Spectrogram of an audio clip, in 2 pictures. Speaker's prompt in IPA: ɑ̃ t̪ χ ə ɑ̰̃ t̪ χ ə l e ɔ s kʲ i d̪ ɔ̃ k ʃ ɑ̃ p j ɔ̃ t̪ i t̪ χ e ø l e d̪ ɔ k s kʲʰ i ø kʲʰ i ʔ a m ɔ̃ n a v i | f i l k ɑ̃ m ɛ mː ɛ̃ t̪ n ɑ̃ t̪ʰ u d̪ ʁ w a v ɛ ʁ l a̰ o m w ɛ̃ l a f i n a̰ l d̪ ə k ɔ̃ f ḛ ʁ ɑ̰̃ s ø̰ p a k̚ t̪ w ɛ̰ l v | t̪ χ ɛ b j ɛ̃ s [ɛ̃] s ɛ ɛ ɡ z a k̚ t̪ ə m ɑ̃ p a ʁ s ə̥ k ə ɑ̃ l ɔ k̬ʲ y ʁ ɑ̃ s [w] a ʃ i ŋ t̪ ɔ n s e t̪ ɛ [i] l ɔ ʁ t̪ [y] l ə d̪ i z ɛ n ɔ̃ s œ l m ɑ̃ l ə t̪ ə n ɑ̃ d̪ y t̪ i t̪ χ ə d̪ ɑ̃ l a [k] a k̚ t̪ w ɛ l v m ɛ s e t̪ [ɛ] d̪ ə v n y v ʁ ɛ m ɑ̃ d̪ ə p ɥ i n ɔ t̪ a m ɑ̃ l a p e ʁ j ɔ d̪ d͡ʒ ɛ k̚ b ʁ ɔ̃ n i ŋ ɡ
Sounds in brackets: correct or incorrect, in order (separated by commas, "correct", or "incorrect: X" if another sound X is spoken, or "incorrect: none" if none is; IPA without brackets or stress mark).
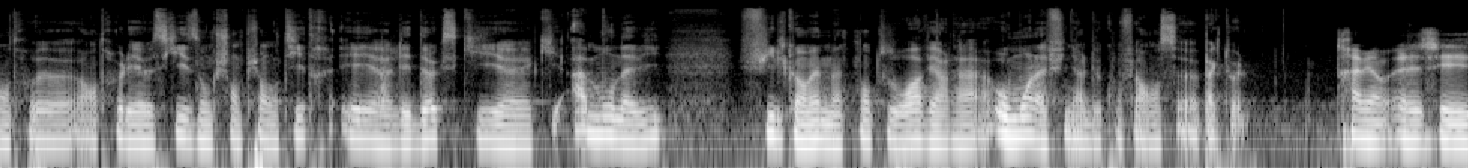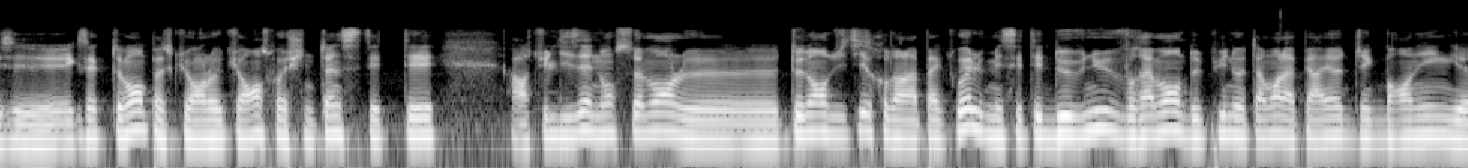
incorrect: ɛ, correct, incorrect: a, correct, incorrect: p, correct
